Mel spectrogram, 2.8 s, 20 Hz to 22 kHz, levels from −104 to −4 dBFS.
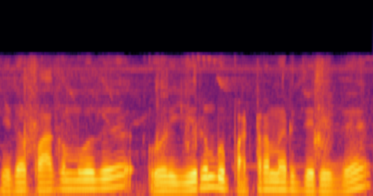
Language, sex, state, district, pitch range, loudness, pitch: Tamil, male, Tamil Nadu, Namakkal, 115-140 Hz, -17 LUFS, 130 Hz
